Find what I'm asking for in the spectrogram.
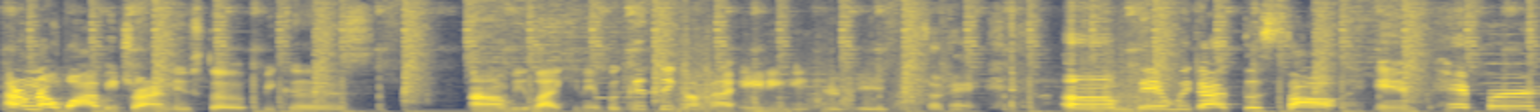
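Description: Music is clearly heard in the background. Over it, a woman talks at a fairly quick pace. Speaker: cooking vlogger. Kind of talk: casual vlog chat. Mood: playful, relaxed. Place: kitchen.

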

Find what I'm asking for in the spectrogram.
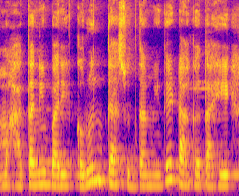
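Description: There's audible room echo and noticeable background noise as a woman talks in a fairly high pitch with ordinary pitch variation. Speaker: cooking vlogger. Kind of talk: cooking tutorial.

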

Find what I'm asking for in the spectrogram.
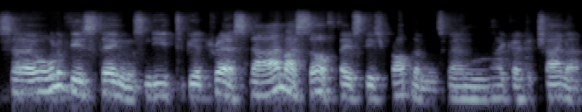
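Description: Over a quiet background, a man with a Cantonese accent talks at a moderate pace in a medium-pitched, dark, mellow voice, using lively intonation and hardly any pauses. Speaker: professor and diplomacy expert; professor. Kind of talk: interview answers, analytical. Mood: thoughtful, animated. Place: home room.

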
